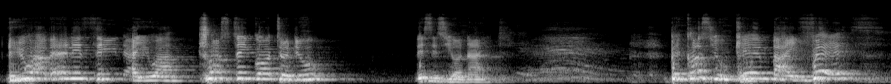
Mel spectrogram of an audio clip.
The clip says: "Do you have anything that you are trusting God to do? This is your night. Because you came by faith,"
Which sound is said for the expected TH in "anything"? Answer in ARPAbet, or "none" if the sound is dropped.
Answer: TH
